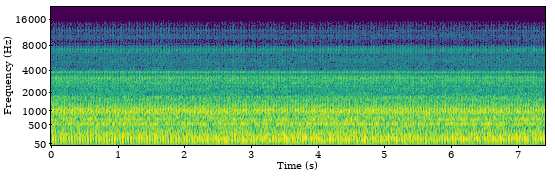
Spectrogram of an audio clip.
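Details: Honda HR194 push mower after replacing ignition coil (no spark before): steady, even running about three to four beats a second, no stumbles; throttle a little lazy from stretched governor spring; normal running.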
